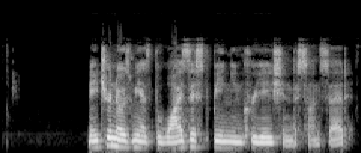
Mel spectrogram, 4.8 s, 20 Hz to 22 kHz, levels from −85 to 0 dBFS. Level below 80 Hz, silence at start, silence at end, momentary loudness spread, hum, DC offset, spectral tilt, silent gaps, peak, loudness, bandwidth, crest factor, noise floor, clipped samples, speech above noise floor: -58 dBFS; 1.2 s; 0.15 s; 8 LU; none; under 0.1%; -3.5 dB/octave; none; 0 dBFS; -15 LUFS; 9 kHz; 16 dB; -74 dBFS; under 0.1%; 60 dB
